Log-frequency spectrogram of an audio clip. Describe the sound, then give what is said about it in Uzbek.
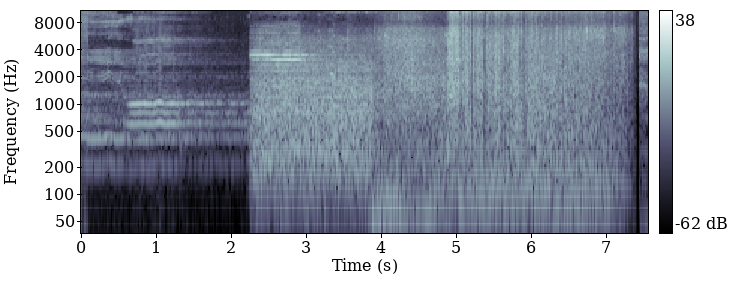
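Huge explosion in Beirut, Lebanon, captured on a witness's mobile phone: a quieter stretch with tonal background sound gives way to a sudden, loud roaring blast that rumbles on for several seconds, heavy and distorted like wind on the microphone. “Livanda poytaxt Bayrutni larzaga solgan dahshatli portlash guvohlarining mobil telefonlariga muhrlandi.”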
